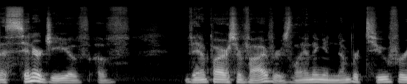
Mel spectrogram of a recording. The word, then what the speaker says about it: Survivors: vampire survivors hopefully uh saviors I call it survivors saviors it's yeah I always get the name wrong in 2023 it's going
